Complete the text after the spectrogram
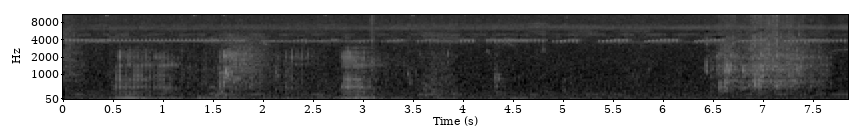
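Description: A hippopotamus gives deep, rumbling grunts in short bursts over a steady high insect whine.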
